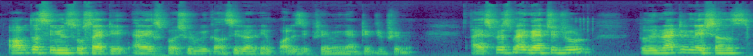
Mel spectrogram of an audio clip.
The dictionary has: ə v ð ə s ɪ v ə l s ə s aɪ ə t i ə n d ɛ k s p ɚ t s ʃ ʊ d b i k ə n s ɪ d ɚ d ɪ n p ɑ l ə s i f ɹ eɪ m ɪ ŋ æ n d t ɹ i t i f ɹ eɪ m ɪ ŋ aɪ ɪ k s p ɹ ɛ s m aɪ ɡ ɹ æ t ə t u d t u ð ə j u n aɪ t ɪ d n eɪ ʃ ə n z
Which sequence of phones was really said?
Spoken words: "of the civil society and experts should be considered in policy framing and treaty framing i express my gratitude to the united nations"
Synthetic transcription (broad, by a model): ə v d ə s ɪ v ə l s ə s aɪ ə t i ə n d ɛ k s p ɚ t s ʃ ʊ d b i k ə n s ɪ d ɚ d ɪ n p ɑ l ə s i f ɹ eɪ m ɪ ŋ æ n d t i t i f ɹ eɪ m ɪ ŋ aɪ ɪ k s p ɹ ɛ s m aɪ ɡ ɹ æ t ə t u d t u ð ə j u n aɪ t ɪ d n eɪ ʃ ə n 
